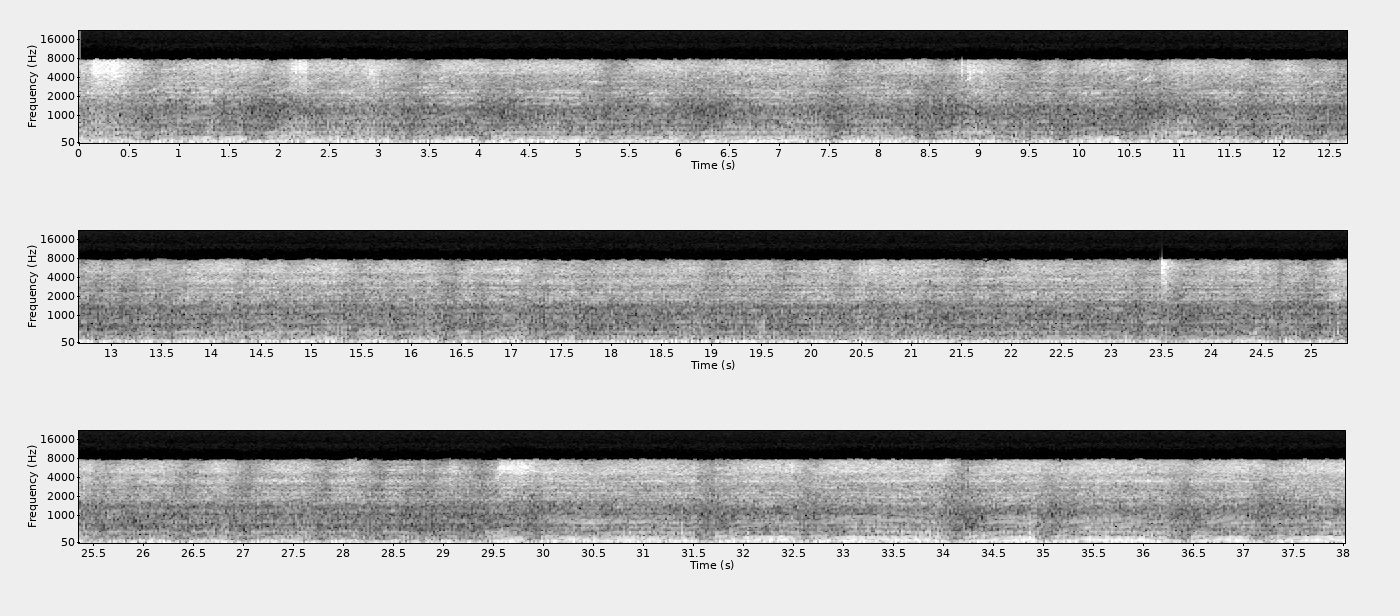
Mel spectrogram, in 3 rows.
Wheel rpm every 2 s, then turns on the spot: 0, 0, 0, 0, 0, 0, 0, 0, 0, 0, 0, 0, 0, 0, 0, 0, 0, 0, 0.
none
